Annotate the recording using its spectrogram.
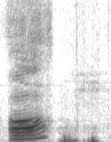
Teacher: पश्च स्वर अर्थात जिसके उच्चारण में जीभ का अंतिम भाग प्रयुक्त होता है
